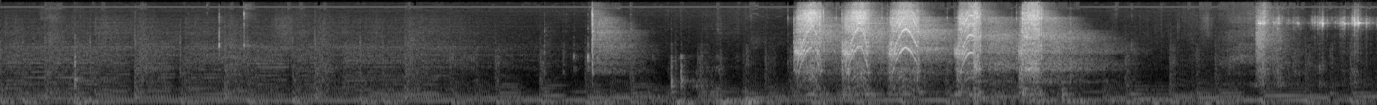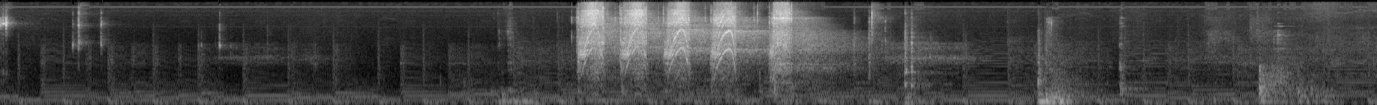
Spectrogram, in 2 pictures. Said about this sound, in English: Reset my drill and put in the screws.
